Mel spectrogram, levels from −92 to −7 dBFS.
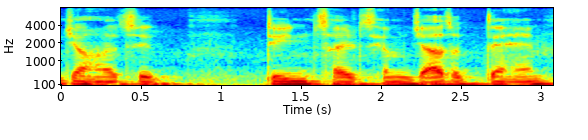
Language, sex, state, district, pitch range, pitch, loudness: Hindi, male, Himachal Pradesh, Shimla, 90-100 Hz, 95 Hz, -15 LUFS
